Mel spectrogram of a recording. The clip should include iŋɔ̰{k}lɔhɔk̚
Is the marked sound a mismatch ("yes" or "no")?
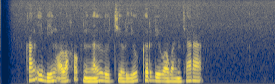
yes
